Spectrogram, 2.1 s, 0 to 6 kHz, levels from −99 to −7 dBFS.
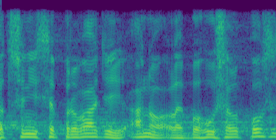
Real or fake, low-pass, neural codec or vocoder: real; 5.4 kHz; none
